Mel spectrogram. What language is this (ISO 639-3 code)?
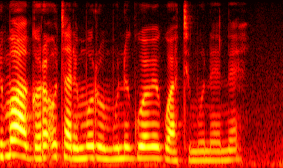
kik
